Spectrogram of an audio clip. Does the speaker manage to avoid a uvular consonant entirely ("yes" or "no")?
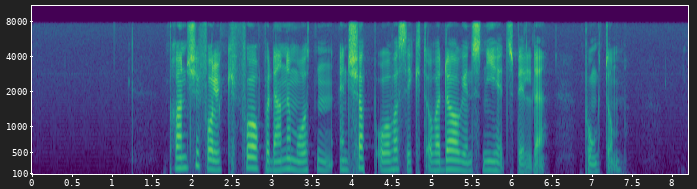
no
